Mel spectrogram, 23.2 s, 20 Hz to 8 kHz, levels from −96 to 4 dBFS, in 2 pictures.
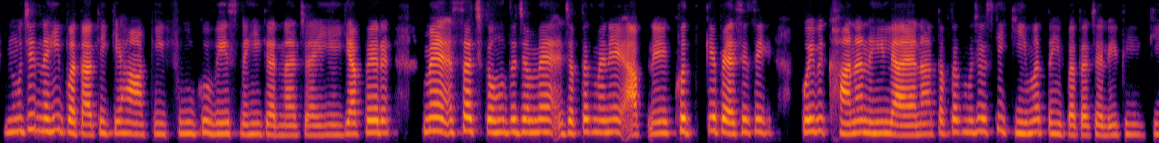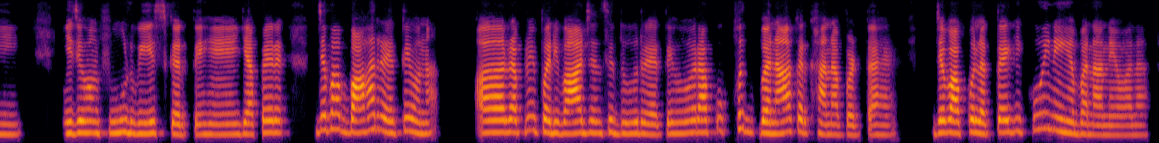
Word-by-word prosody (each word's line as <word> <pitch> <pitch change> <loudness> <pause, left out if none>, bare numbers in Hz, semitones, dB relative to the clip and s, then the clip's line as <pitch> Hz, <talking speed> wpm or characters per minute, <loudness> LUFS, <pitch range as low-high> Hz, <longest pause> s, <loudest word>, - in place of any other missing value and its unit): मुझे 275 +4 -4
नहीं 275 0 -2
पता 230 -4 +2
थी 240 - -3
कि 240 - -5
हाँ 225 -2 0
कि 220 0 -7
फूड 230 -1 -5
को 250 0 -2
वेस्ट 225 +1 -4
नहीं 215 +1 -5
करना 200 -1 -2
चाहिए 200 +1 -7
या 220 - +4
फ़िर 250 0 +3 0.4
मैं 270 -2 +4
सच 275 +2 +1
कहूँ 255 -2 0
तो 260 - +2
जब 255 0 0
मैं 255 -3 0
जब 235 0 -3
तक 265 - +2
मैंने 255 0 -1
आपने 215 +3 -1
ख़ुद 275 -3 +3
के 285 - +1
पैसे 260 -1 +2
से 265 0 -2 0.4
कोई 260 +1 +3
भी 275 - -4
खाना 235 +1 +2
नहीं 235 -1 -1
लाया 200 -2 +4
ना 215 +1 -3
तब 240 -1 -5
तक 260 - 0
मुझे 255 +1 -3
इसकी 265 +2 -7
कीमत 240 +2 -2
नहीं 225 -1 -4
पता 195 -1 -1
चली 195 0 -6
थी 210 0 -11
कि 210 0 -9 0.5
ये 235 - +3
जो 245 +1 +3
हम 240 -1 0
फूड 240 0 0
वेस्ट 230 +2 -1
करते 210 -1 -2
हैं 215 0 -4
या 215 -1 +3
फ़िर 245 0 +2 0.3
जब 300 +3 +1
आप 315 - +2
बाहर 285 +5 +6
रहते 260 -1 0
हो 260 -3 +1
ना 225 0 -5 0.4
और 250 +1 +5
अपने 255 +3 0
परिवारजन 235 0 +5
से 255 +3 -3
दूर 225 +1 -3
रहते 215 0 -2
हो 230 +1 -3
और 250 0 +1
आपको 250 +2 +1
ख़ुद 280 -6 -4
बनाकर 240 +3 +5
खाना 210 -4 +1
पड़ता 205 -1 -3
है। 200 +1 -9 0.4
जब 245 +1 +4
आपको 240 +2 +6
लगता 230 0 +2
है 250 - +5
कि 260 +1 -6
कोई 325 +3 -6
नहीं 275 -4 -1
है 235 - +1
बनाने 200 -2 -2
वाला, 195 +1 -7
235 Hz, 215 wpm, -24 LUFS, 220-255 Hz, 0.5 s, बाहर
